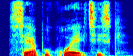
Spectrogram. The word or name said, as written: serbokroatisk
